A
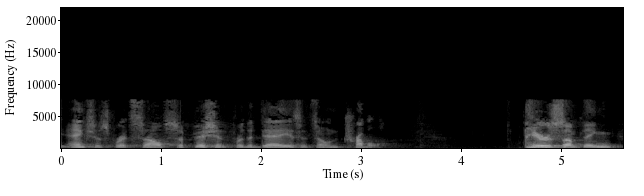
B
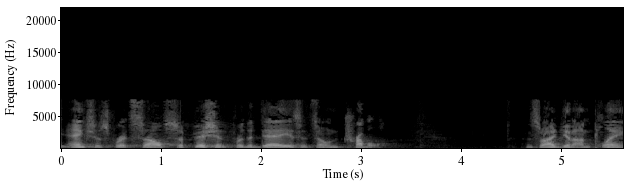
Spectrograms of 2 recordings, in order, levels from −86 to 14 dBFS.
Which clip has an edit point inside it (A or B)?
B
